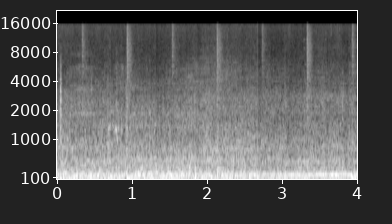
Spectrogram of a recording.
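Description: Dodge Challenger's engine and road noise heard from inside the cabin while driving, a steady low drone.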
